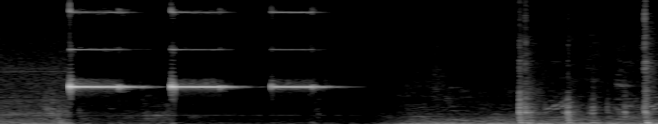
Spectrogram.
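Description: Three loud, piercing high beeps about half a second each, then silence and room noise; a healthy alarm answering its test button.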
